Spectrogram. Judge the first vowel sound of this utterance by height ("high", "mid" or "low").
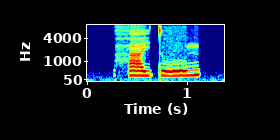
low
